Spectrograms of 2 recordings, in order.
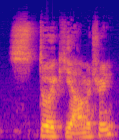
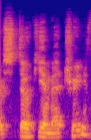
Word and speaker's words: stoichiometric: word you can see it is stoichiometric or stoichiometric for to pronounce both ways and we're going to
